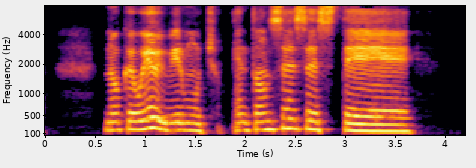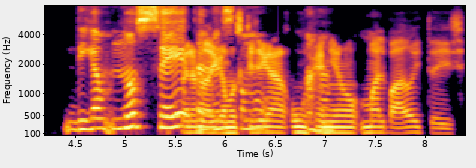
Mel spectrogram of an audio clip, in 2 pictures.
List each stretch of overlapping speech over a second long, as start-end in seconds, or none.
5.6-7.3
